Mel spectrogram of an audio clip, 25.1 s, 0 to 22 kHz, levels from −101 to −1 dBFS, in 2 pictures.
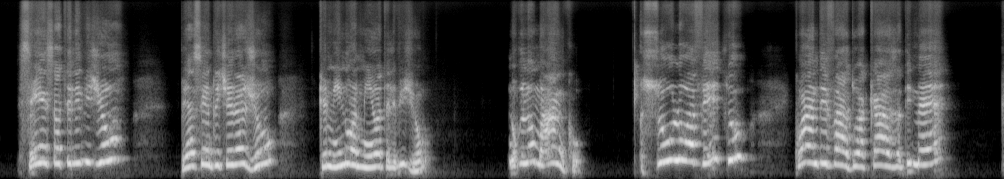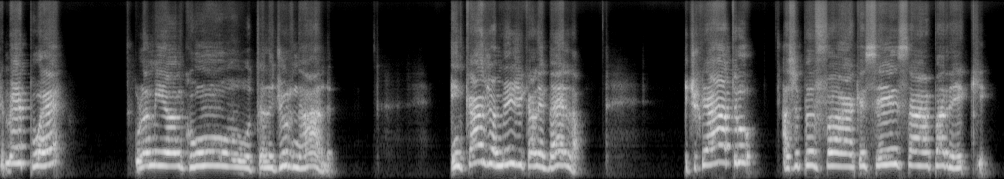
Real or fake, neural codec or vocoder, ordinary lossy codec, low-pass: fake; autoencoder, 48 kHz, 128 numbers a frame, DAC-VAE, trained on Japanese speech; none; none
